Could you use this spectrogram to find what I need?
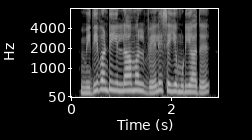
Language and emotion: Tamil, sad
